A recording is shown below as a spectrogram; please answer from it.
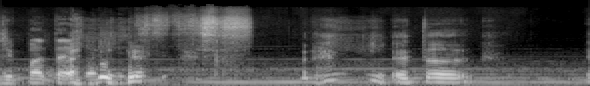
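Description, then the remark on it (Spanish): A voice imitates a snake's hiss, one short, sharp sibilant burst lasting about half a second, set between stretches of someone talking. “oye, escucho una serpiente”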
